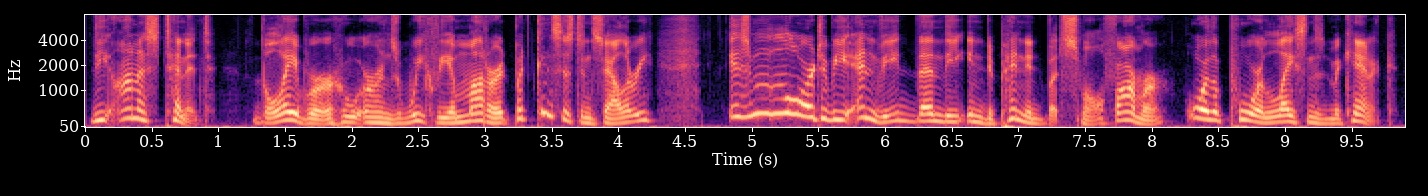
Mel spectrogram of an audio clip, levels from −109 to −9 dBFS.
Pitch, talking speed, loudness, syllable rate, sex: 180 Hz, 165 wpm, -20 LUFS, 5.7 syllables/s, male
